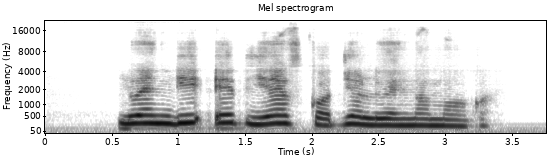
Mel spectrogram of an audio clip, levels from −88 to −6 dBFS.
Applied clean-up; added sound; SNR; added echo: neural mask model DeepFilterNet 3.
